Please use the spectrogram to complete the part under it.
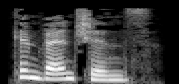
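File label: "conventions", British English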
